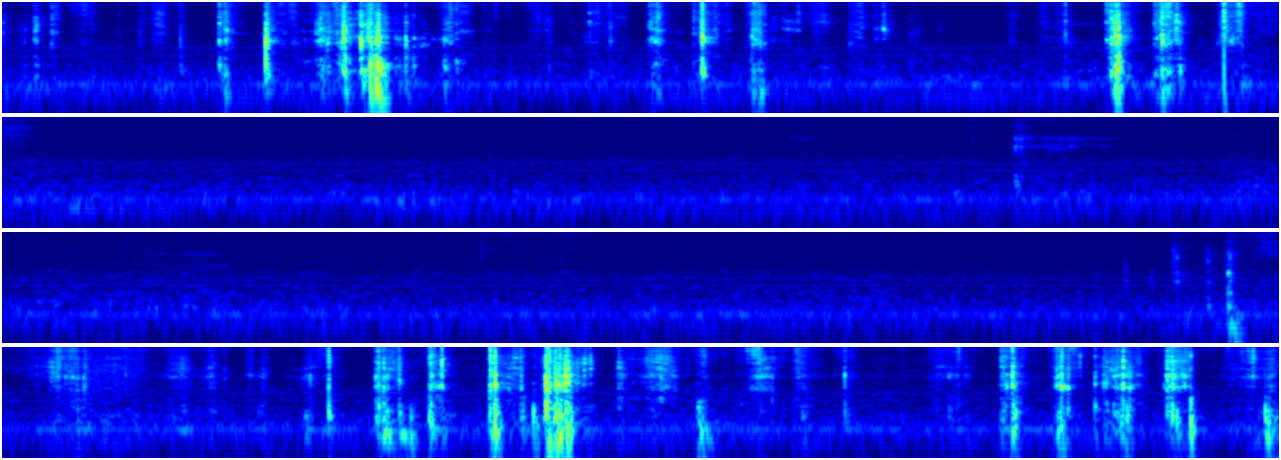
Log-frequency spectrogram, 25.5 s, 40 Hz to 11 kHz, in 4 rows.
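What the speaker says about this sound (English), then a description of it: "going to shuffle and I'm going to put down 3 cards for you to choose from" Tarot cards being shuffled by hand in two bursts of dense, crisp riffling and slapping, loud and close, split by a long near-silent pause with one faint tick, and no one speaking.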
